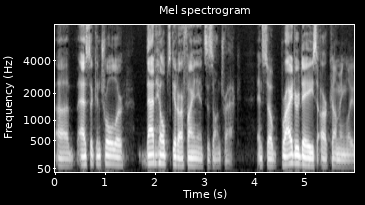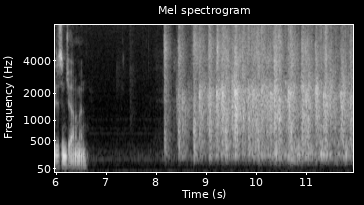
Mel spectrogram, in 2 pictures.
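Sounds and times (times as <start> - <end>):
speech: 0.0 - 6.7
audience clapping: 8.1 - 11.9.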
